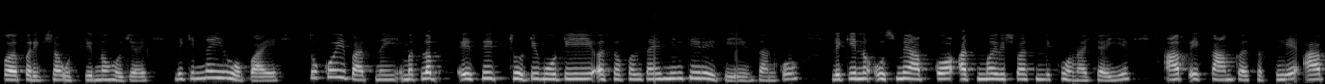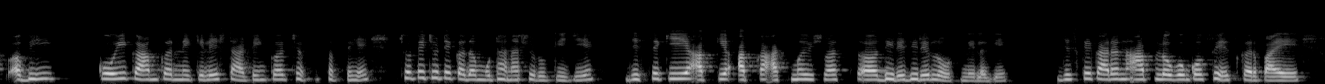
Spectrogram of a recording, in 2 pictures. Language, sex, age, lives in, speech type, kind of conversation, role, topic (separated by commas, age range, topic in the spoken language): Hindi, female, 25-29, India, conversation, advice, advisor, असफलता या शर्मिंदगी के बाद क्या आपका खुद पर से भरोसा फिर से खो जाता है?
